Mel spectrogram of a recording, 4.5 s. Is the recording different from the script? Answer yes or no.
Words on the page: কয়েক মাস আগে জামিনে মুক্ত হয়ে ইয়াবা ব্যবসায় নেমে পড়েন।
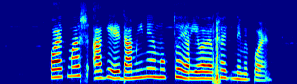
no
